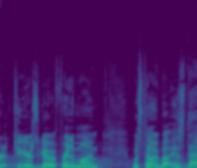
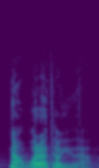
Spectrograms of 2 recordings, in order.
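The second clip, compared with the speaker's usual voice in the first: ordinary talk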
